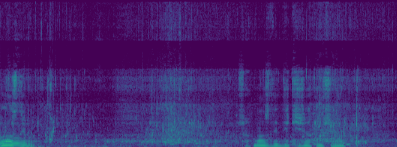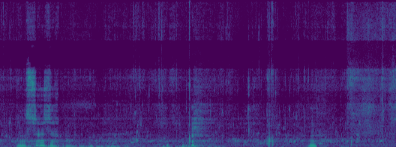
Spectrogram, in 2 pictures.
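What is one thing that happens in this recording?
Hands rub and handle a wet fish.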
